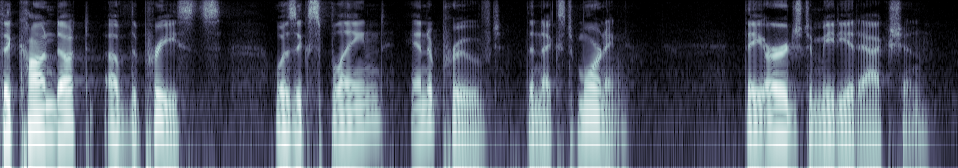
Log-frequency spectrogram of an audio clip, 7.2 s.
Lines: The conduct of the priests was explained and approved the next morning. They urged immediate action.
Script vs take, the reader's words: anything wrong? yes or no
no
